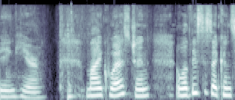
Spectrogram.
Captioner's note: speaking French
